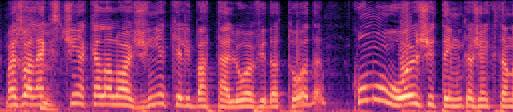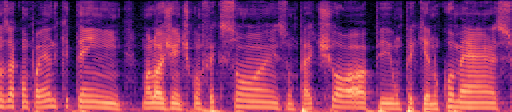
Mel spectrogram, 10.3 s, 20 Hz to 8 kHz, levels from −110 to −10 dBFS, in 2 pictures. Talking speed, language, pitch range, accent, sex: 195 wpm, Portuguese, 125-185 Hz, Brazilian, male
